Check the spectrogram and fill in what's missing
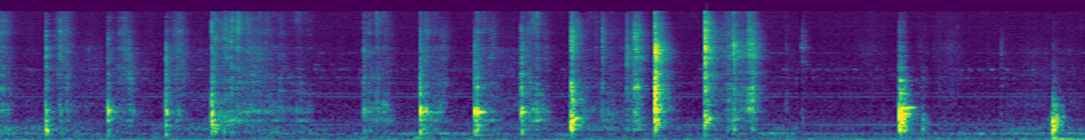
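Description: Cookie dough made with lard, egg yolks and flour is mixed by hand in a bowl, giving a quiet run of irregular scrapes, taps and clinks against the dish, close by, with no talk.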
